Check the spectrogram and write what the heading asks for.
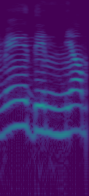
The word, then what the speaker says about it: मेदिन्यं: तावत् तिष्ठति मेदिन्यं, मेदिन्यं নয়ের সাথে জফলা ছিল, তাই মেদিন্যম, নিয়মটা একসাথে উচ্চারণ হবে।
